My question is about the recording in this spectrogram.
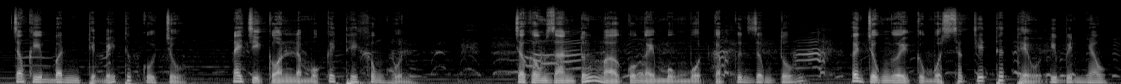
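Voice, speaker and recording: Expressive male storyteller, low voice. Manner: expressive, animated reading. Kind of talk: dramatic story narration.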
